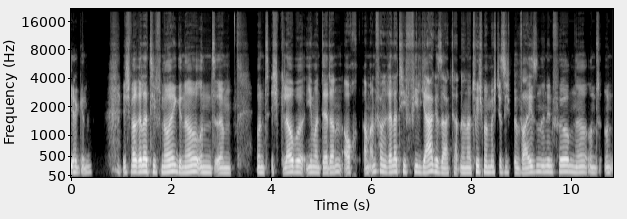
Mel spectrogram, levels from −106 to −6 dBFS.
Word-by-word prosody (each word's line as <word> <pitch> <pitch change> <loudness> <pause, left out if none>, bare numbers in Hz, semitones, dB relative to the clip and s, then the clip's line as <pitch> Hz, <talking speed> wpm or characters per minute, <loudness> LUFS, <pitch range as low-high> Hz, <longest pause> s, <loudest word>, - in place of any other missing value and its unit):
ja, 130 0 +2
genau. 125 +2 -7 0.6
Ich 130 0 -4
war 140 0 +6
relativ 140 -1 +4
neu, 140 +3 +5
genau 130 +3 +3
und, 125 -2 -1
ähm 115 0 -1 0.5
und 125 -1 -4
ich - - -6
glaube, 130 +2 +3
jemand, 125 -2 -2
der 120 0 +2
dann 125 +4 -1
auch 120 0 -3
am 120 +3 -4
Anfang 145 0 -2
relativ 140 +1 0
viel 135 -3 -3
„Ja“ 140 +5 +5
gesagt 120 -5 -2
hat, - - -8
ne, 120 -1 -2
natürlich, 120 +3 -1
man 130 -2 0
möchte 130 +1 -4
sich 125 0 -7
beweisen 125 +5 -2
in 140 - -2
den 135 -1 -1
Firmen, 140 -1 +2
ne, 130 +1 -2
und 120 0 -7
und 125 0 -4
130 Hz, 195 wpm, -23 LUFS, 125-140 Hz, 0.6 s, war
